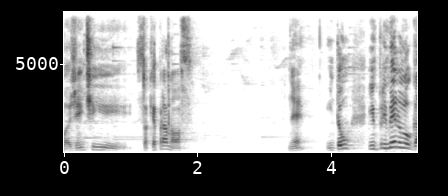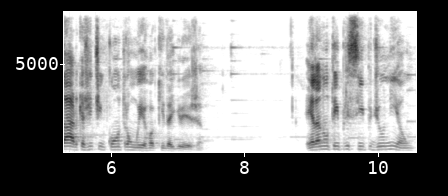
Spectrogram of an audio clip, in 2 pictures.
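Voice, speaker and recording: A male pastor with a slightly high, very animated voice leads a relaxed Bible study, chatting to his listeners and tagging on little questions as he goes. Soft music plays faintly behind him. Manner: chatty, peppers talk with tag questions. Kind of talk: informal Bible study with prayer.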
